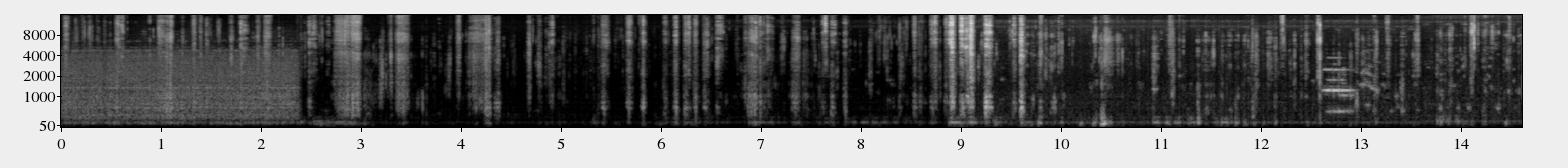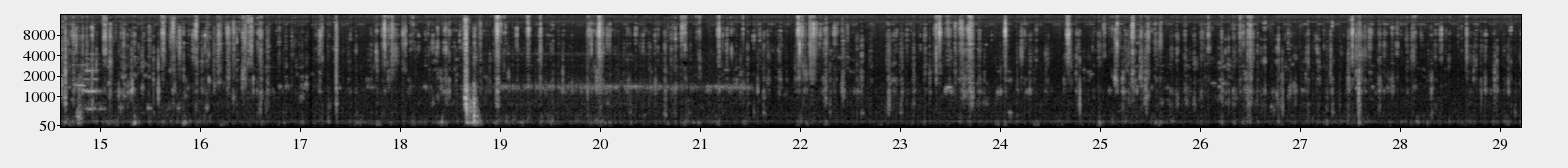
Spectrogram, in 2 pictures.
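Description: Close-miked eating sounds: chewing with many sharp mouth clicks and scrapes, irregular and close together. A steadier rustling noise fills roughly the first two seconds.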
